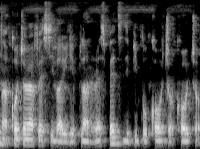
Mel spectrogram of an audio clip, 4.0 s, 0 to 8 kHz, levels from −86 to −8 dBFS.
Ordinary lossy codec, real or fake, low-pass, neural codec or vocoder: none; real; none; none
